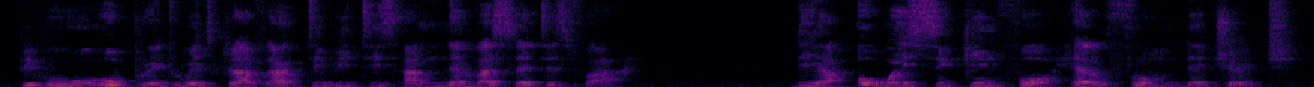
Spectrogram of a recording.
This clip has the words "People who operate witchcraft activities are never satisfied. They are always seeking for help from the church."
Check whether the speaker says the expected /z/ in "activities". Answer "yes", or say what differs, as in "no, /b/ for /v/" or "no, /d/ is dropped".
no, /s/ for /z/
